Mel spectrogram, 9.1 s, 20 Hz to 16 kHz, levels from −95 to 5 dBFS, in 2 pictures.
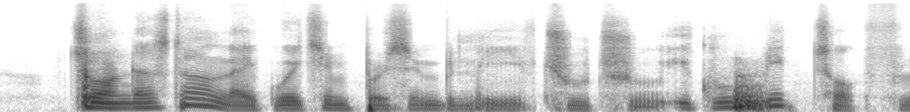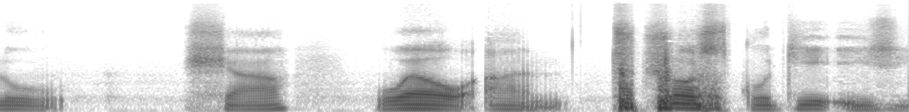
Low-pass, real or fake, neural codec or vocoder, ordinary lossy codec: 14.4 kHz; fake; autoencoder, 48 kHz, 32 numbers a frame, DAC-VAE, trained on Japanese speech; AAC, 64 kbps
